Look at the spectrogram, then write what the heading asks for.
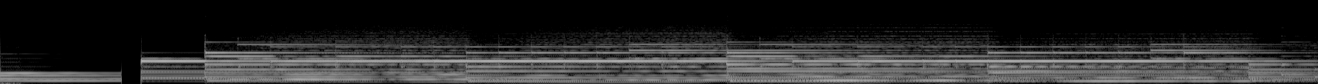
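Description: A music box plays a pop melody in steady, plinking notes with sustained harmonic tones beneath, continuous and even in loudness for about thirteen seconds, with no voices.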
